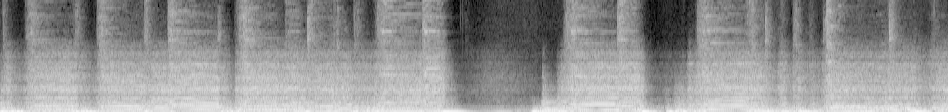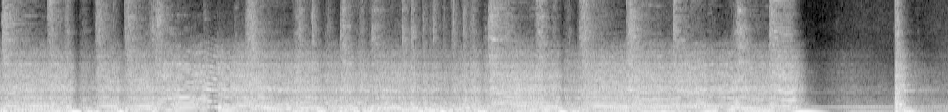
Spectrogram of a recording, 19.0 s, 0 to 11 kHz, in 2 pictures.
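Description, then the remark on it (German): A heavily distorted electric guitar played through a 5150 amp profile plays dense riffs and chords with a high-gain tone and a touch of reverb, loud and continuous with brief pauses, no voices. “Genau, es ist jetzt ein 5150-Profil hier gerade, was wir hören. Wo wir mehr Gain natürlich noch brauchen. Natürlich mit ein bisschen Hall drauf.”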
